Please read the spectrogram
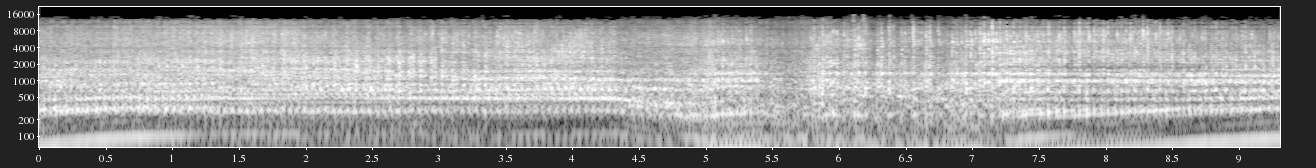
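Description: Six-wheeled off-road trial truck's engine revving hard under load as it climbs a steep dirt bank. The revs climb over the first second and hold high, sag about five seconds in, then climb again.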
